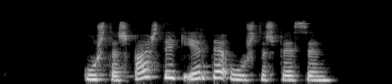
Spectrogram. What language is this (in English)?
Western Mari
